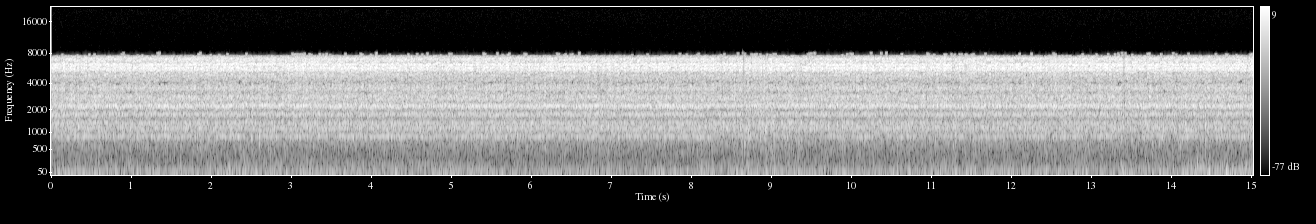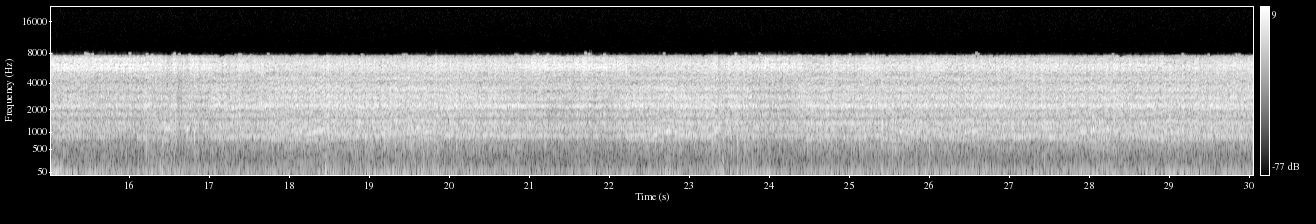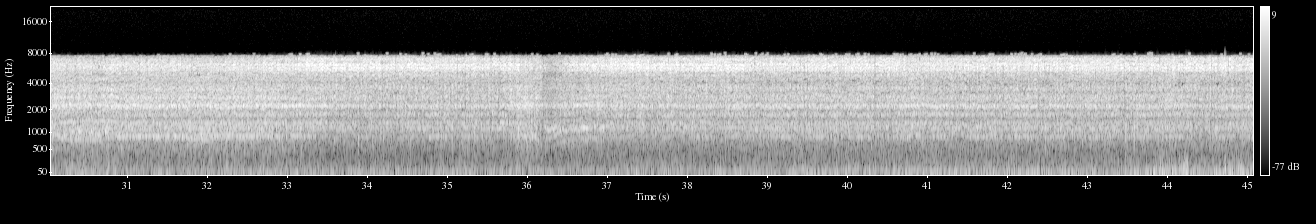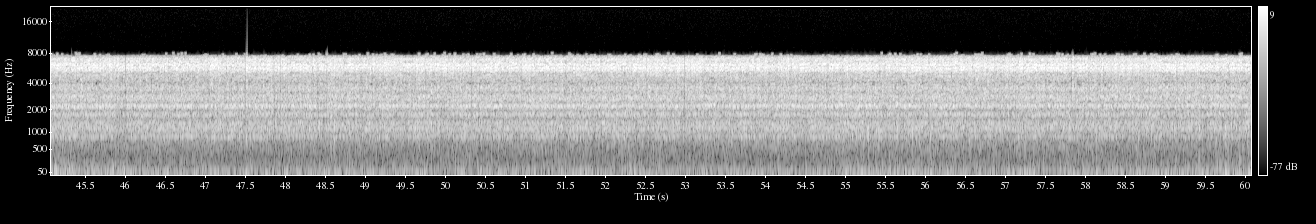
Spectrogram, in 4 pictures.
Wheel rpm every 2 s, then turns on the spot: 110, 110, 120, 110, 120, 120, 110, 110, 110, 110, 110, 110, 110, 110, 110, 110, 110, 110, 100, 120, 120, 110, 110, 120, 110, 110, 110, 110, 120, 110.
none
